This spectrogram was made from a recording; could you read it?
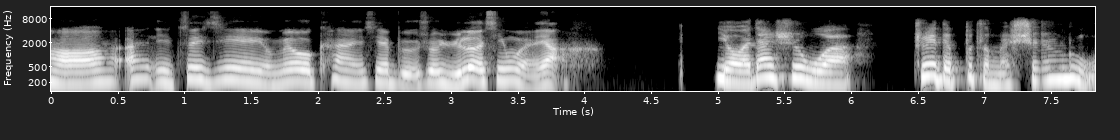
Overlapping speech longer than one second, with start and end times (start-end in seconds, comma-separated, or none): none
